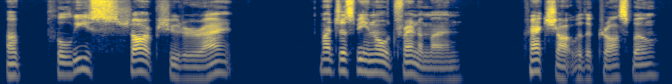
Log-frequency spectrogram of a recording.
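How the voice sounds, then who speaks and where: A man playing a weary, apologetic outlaw in an amateur game fan dub, speaking in a measured, resigned way. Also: medium pitch, fairly bright tone, smooth, dry recording, soft background music, natural voice. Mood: resigned, wry. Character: weary, apologetic outlaw hostage-taker, a former lawyer.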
